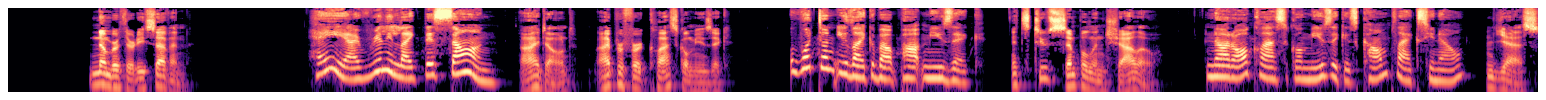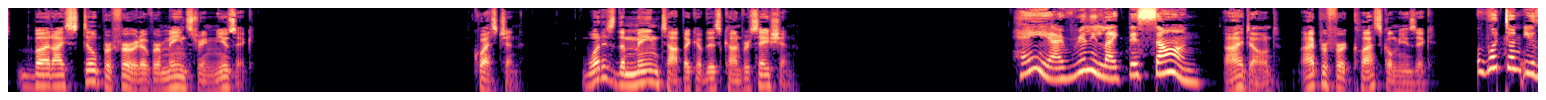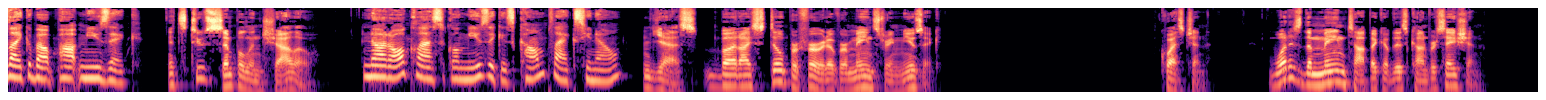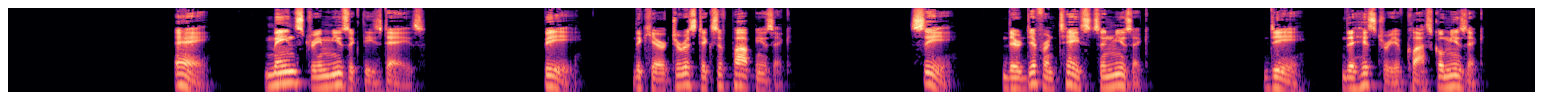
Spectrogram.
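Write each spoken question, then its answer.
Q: What is the main topic of this conversation?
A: C: Their different tastes in music.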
